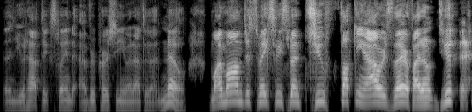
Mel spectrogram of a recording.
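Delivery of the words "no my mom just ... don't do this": pushed-to-the-edge plea; exasperated outburst. Retold or imitated. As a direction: vent it like you're fed up. Exasperated quoted explanation.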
